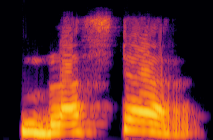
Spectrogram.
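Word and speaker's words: bluster: एस टी ई आर बी का उच्चारण दोस्तों हम ब करते हैं एल यू को हमने ल लिखना है एस का उच्चारण आधा स करेंगे और टी ई को ट पढ़ते हैं आर को हमने र लिखना है ब्लस्टर ब्लस्टर होता है दोस्तों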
